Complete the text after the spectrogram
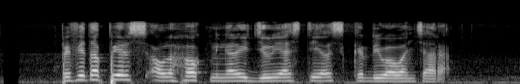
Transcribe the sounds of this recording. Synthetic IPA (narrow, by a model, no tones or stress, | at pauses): pefit̪apirsɔlhɔk̚niŋalid͡ʒuliast̪ilskərdiwawaɲt͡ʃaɾa̰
